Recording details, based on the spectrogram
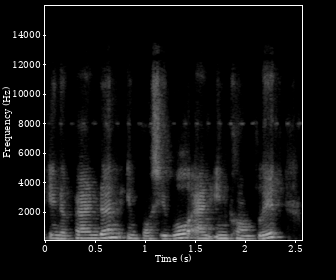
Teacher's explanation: For example, the sound de, p, and k in independent, impossible, and incomplete respectively influence the sound n in the prefix in that is attached to these words. So in the word independent, the prefix in remains the same, then it becomes im in the word impossible, while in the word incomplete, it becomes ing. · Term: regressive assimilation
